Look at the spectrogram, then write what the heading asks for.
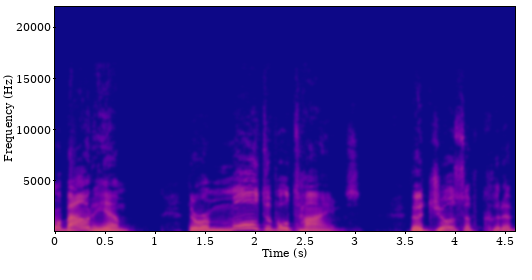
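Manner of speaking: loud, high-pitched pulpit urgency; forceful preaching. Real, not acted. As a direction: press the warning on the congregation.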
